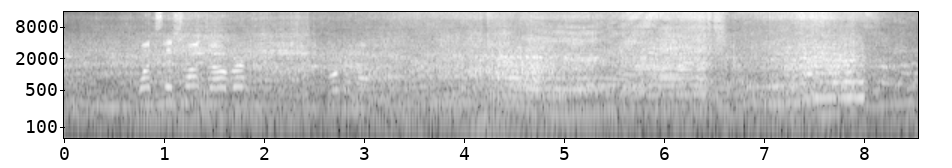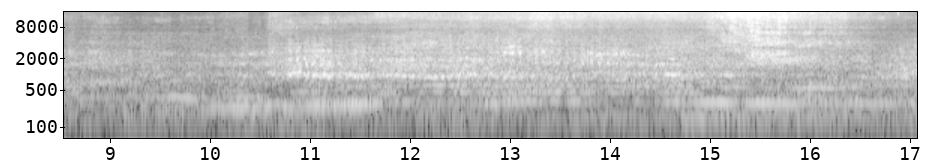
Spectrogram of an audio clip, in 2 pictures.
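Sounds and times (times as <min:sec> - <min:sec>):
car engine revving: 0:00.0 - 0:17.0
tyres squealing: 0:10.4 - 0:17.0.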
